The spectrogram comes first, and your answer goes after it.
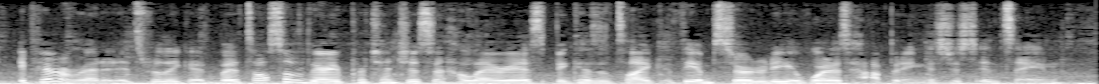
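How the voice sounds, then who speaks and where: With noticeable background noise, a woman speaks very fast, hardly pausing, her intonation fairly even. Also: medium pitch for a woman. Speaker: podcast co-host. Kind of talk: casual chat. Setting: outdoors. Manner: articulate.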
